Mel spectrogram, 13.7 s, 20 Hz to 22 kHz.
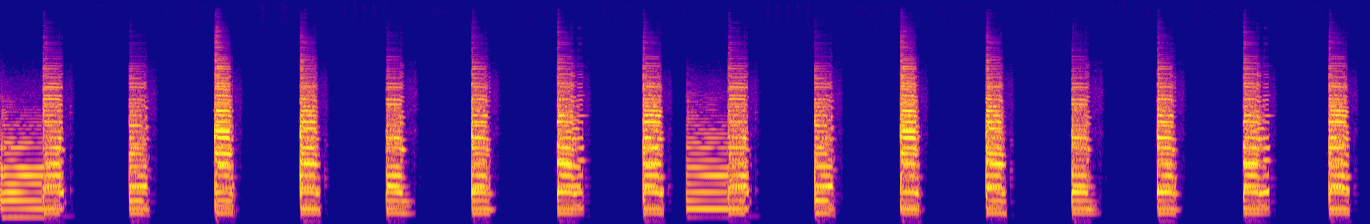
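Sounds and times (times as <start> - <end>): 
dry offbeat dub guitar at 140 BPM in D minor: 0.0 - 0.7, 1.3 - 1.5, 2.2 - 2.4, 3.9 - 5.0, 6.4 - 7.6, 8.2 - 8.4, 9.0 - 9.2, 9.9 - 10.1, 10.7 - 11.0, 11.6 - 11.8, 12.4 - 13.6.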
